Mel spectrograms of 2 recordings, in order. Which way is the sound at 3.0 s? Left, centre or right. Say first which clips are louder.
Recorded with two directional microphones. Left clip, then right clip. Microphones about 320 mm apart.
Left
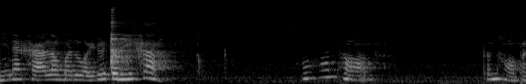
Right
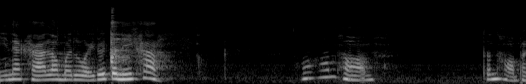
Right 7 dB; right.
